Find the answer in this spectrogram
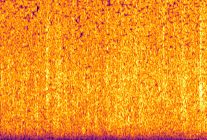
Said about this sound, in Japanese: それにしても雨やみそうにないなそうですねこのまま雨が止まなければいいのにって思うことってないえなんか気持ちが落ち着くなって思って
